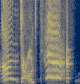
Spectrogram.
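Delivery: yelling in a very high voice, acted out. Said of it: "uncle was just yelling at her".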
